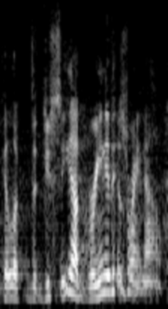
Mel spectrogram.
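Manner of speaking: quietly marvel, as if at something precious; hushed admiration. Retold or imitated. Admiring his lawn to wife.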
